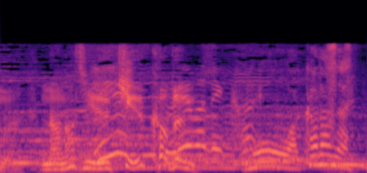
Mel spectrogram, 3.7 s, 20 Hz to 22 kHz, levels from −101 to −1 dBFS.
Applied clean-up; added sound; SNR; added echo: none; Writing; 12 dB; none.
